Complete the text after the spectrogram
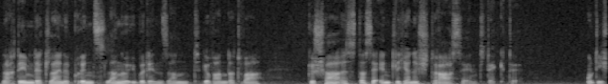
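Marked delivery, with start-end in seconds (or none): none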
